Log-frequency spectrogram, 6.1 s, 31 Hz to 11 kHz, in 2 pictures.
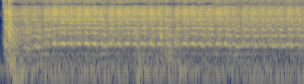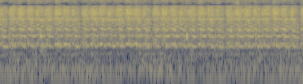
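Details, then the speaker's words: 1985 Chevy C20, sat outside over 10 years, fuel poured in by hand: starter churns at an even fairly quick beat for several seconds, never fires; cranks, no start, owner concludes it is flooded. "Also, it's flooded."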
